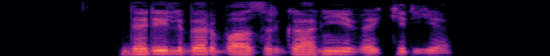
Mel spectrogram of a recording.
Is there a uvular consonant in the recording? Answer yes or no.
no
